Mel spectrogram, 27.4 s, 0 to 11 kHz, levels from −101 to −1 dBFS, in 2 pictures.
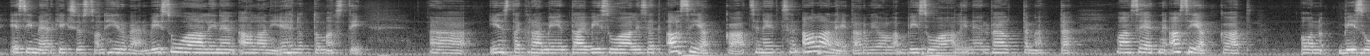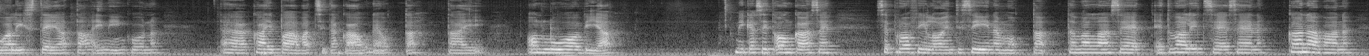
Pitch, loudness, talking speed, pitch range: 190 Hz, -19 LUFS, 105 wpm, 175-205 Hz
